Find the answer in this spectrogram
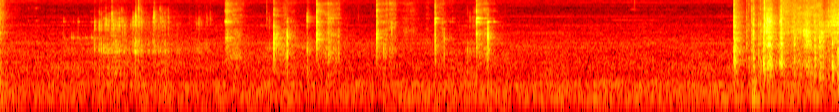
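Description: Wooden spoon and ceramic plate knocking against a ceramic bowl as diced vegetables are scraped in: a string of light clinks and taps, then a louder, denser clatter near the end.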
